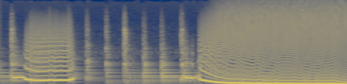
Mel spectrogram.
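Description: A Reaktor Blocks synth sequence running through the Monarch filter with its feedback A pushed high. A short loud burst falls in pitch right at the start. About a second in, the pitch dives into a loud, gritty, sustained low drone as the filter feedback overloads.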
